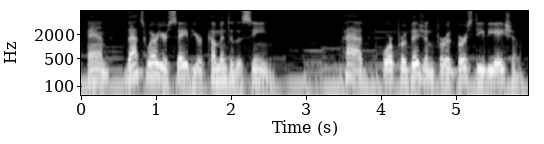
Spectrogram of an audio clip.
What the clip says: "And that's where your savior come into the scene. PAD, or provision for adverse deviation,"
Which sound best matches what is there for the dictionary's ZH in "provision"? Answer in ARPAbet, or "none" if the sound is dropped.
ZH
